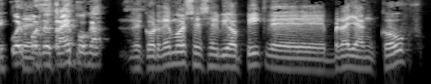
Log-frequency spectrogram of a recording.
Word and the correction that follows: Brian Clough: eh, no sé si lo he pronunciado bien. – Brian Clough.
